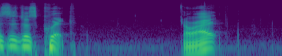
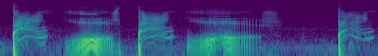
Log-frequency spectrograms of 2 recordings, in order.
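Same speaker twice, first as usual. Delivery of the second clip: playful two-pitch routine; 4 semitones higher, much slower than usual. Pretend. Routine of squeaked bang, low yes.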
